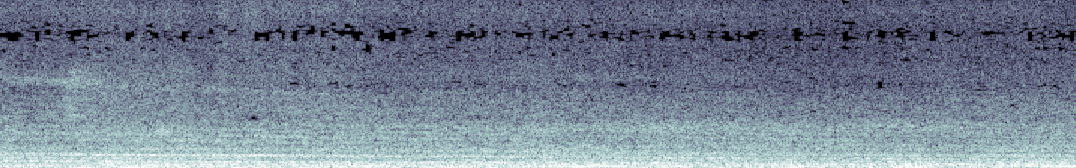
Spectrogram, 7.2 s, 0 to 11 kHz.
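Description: JR Chuo Line E233-series electric train running past along the platform while braking to a stop. Its motor whine falls slowly in pitch over a steady rumble of wheels on rail.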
